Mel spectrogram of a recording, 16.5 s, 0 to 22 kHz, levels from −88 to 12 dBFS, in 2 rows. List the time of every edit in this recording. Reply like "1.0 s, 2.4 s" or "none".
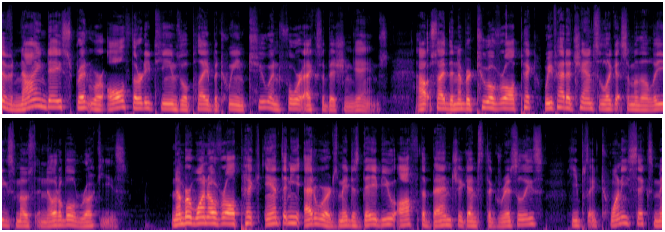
6.6 s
